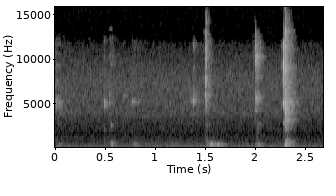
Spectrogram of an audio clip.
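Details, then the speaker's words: Automotive relay coil (terminals 85/86) powered with 12V DC on the bench for e-bike accessory wiring: one sharp, short click as the relay pulls in and switches from 87a to 87, working normally. "you heard that click let me go ahead and remove this so that's the relay physically closing"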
